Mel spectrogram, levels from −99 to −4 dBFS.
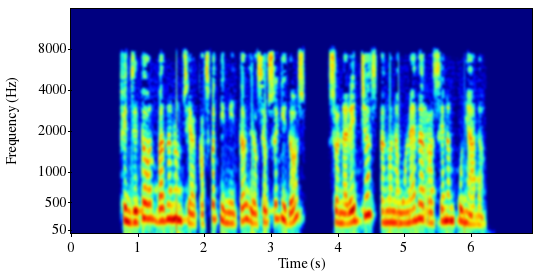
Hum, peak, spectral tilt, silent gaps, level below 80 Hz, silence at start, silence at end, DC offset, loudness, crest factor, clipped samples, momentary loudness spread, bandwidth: none; -2 dBFS; -4.5 dB/octave; 3.53-3.87 s; -52 dBFS; 0.75 s; 0.7 s; under 0.1%; -18 LUFS; 16 dB; under 0.1%; 7 LU; 8.2 kHz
